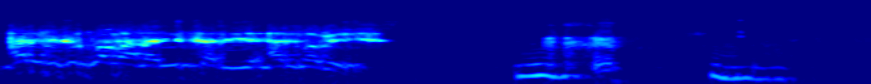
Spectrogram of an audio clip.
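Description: Speech only: a voice talking for about two seconds, then a short silent pause and two brief bits of speech.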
